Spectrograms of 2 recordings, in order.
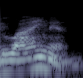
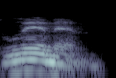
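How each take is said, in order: First: The first vowel is long, as in 'line'. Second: The first vowel is short, as in 'lint'. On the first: The speaker calls it wrong. "according to the rule it should be linen, but it isn't" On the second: The speaker calls it right. "It's pronounced like there's two N's"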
